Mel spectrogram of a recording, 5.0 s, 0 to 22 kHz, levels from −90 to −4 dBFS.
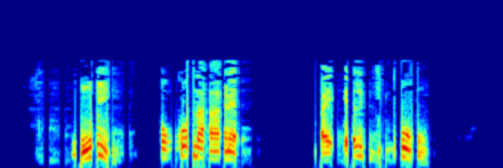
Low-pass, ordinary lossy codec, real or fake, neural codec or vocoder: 7.2 kHz; MP3, 24 kbps; fake; vocoder, 24 kHz, 100 mel bands, Vocos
